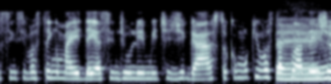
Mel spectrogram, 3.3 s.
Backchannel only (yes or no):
no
